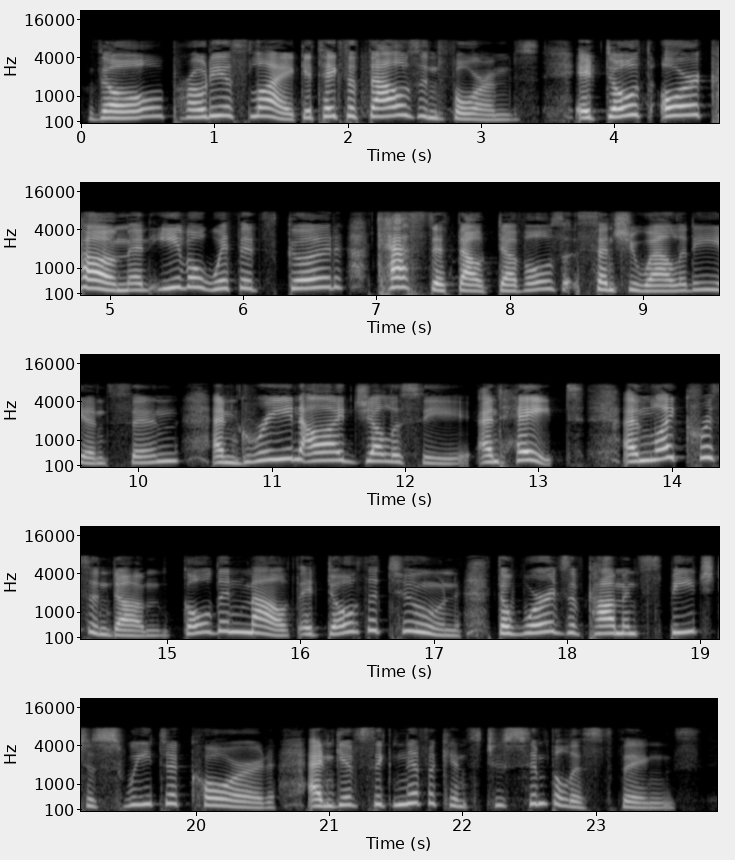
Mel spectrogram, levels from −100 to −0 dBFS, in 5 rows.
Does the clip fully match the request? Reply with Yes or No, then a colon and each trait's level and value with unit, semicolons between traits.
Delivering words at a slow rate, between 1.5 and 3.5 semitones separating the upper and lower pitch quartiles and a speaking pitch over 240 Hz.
No: slow, 125 wpm; average, 5.3 semitones; very high, 255 Hz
